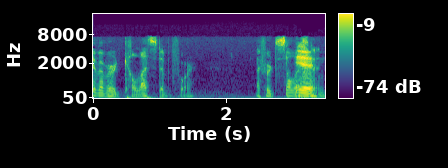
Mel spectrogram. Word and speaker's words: celesta: Do you pronounce it celesta or celesta? – I pronounce it celesta. – What was that? Celesta? – Celesta. – Okay. – Like C-H, ch.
